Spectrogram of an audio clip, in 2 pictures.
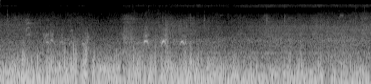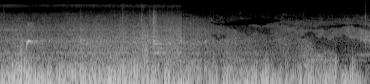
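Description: Wind buffeting the microphone of a camera on a moving road bicycle: a steady low rumble that eases a little in the last few seconds.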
